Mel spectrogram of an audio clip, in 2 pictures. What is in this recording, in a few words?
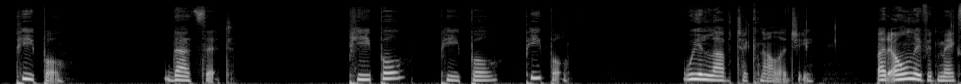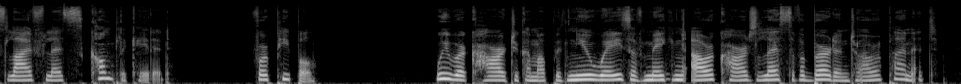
eng scand f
